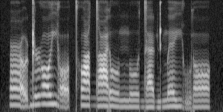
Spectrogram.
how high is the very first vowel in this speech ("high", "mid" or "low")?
mid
